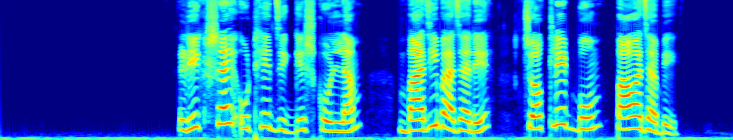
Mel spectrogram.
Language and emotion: Bengali, neutral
